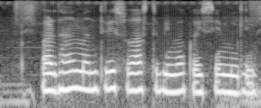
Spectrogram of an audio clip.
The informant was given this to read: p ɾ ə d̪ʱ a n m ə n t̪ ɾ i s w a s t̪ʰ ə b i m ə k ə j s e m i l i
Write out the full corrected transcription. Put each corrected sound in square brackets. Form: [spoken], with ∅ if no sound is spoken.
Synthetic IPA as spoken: p ɾ ə d̪ʱ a n m ə n t̪ ɾ i s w a s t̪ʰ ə b i m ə k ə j s e m i l i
